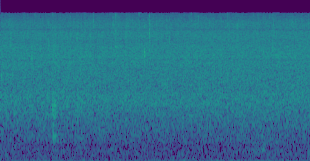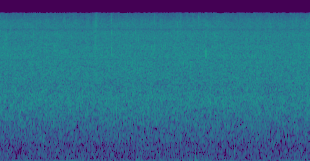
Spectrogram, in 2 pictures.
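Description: Faint steady rain hiss during a thunderstorm, with a single drip about half a second in.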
